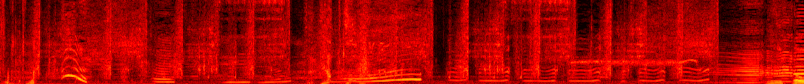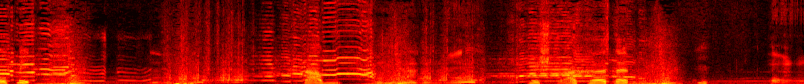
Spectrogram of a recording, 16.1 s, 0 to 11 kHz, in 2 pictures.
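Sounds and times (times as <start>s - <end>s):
cartoon character vocalizations: 0.6s - 14.5s.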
